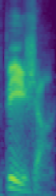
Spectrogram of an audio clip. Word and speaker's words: Bijan: So technically, his family and his parents call him Bijan. Yes. But he likes Bijan. Yep. So it's Bijan.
